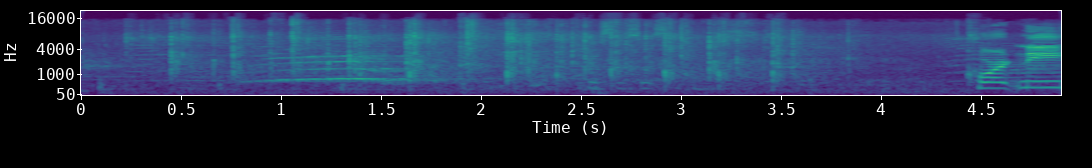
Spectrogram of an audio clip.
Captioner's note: cheering & Applause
